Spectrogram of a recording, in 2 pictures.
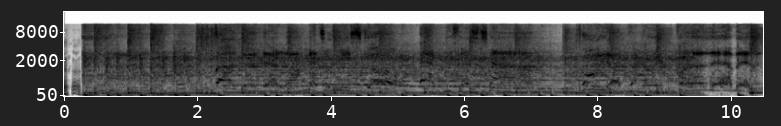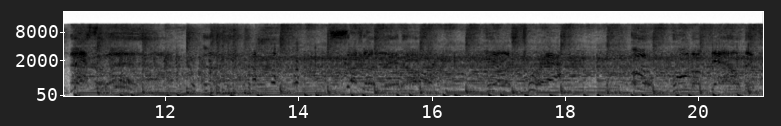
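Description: A loud, aggressive song plays continuously with harsh yelled vocals over dense, distorted instruments. It briefly thins out for a moment about halfway through before the full band comes back in.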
